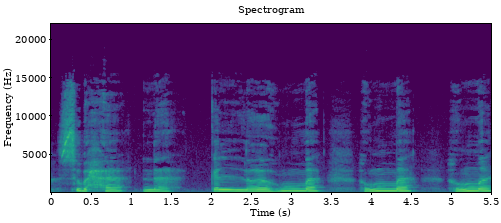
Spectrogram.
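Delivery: سبحانک اللہم drawn out slowly, whispered, ح held; unhurried, each letter full; slow correct recitation. Shown as a demonstration. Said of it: "جلدی سے سبحانک اللہ نہیں پڑھ لینا". (آہستہ اور صاف سبحانک اللہم)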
